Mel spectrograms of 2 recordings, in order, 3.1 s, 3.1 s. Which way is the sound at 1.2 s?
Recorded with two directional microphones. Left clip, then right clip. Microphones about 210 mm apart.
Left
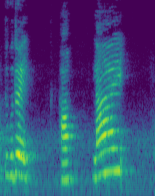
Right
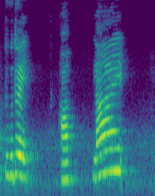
35° right (ahead or behind).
